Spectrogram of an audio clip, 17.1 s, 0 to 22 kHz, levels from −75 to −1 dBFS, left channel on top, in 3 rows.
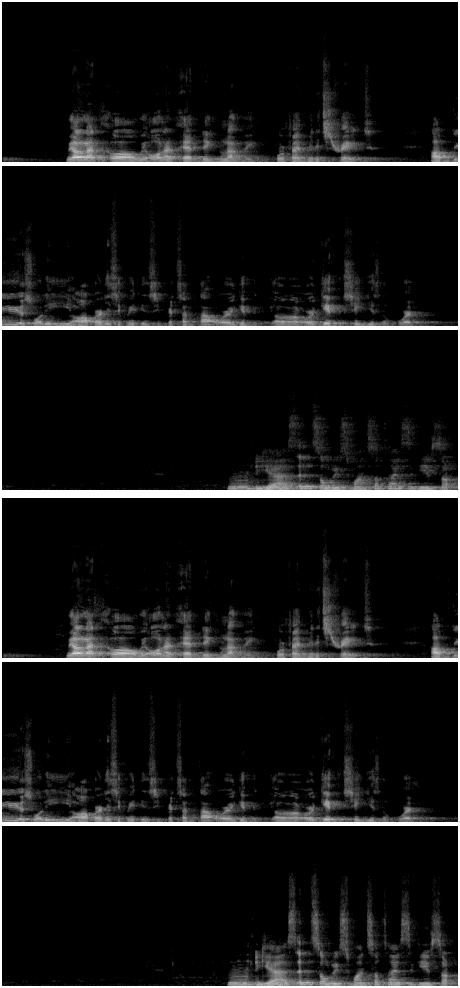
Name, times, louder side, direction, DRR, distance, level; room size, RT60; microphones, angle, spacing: voice 1, 0.8-4.6 5.4-10.8, equal, 5° right, 7 dB, 0.8 m, -30 dB
voice 2, 14.2-17.0, right 2 dB, 70° right, 8 dB, 0.9 m, -31 dB
19.5 x 13.5 x 3.8 m, 1.2 s
head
